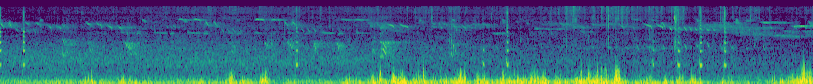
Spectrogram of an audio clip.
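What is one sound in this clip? A bird chirps and sings nearby, outdoors.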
